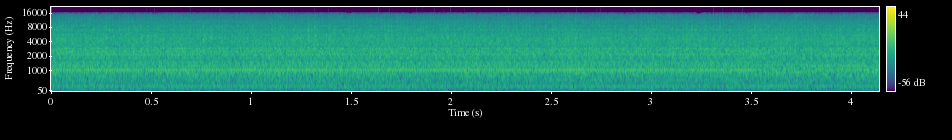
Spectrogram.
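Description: A backhoe bucket scrapes into the soil.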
